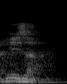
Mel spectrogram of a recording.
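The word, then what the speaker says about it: geza: Giza.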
